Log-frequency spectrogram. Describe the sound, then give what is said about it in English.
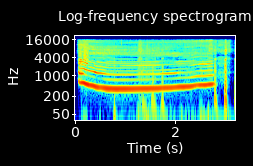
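A human voice imitates a whale call with one long, loud moaning hum that dips slightly and then rises in pitch, followed by a few short clicks. “you just make whale sounds. You just make whale sounds for a long time.”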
